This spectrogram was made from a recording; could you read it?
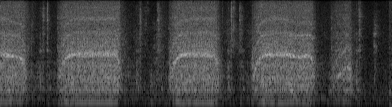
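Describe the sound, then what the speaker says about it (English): A sewing machine stitches along the outer edge of a garment piece in three sustained runs, each about a second long with brief pauses between, steady mechanical whirring close up with no talk. "now you can take it to the sewing machine and you can stitch along this outer edge right here"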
